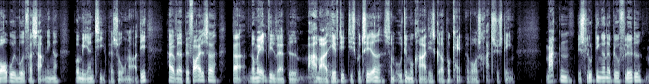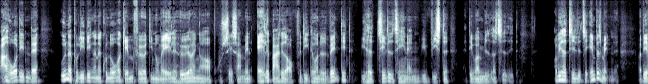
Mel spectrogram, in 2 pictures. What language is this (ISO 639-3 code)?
dan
